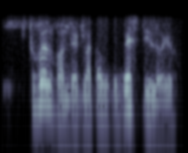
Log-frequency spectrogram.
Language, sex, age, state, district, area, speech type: Nepali, male, 18-30, West Bengal, Darjeeling, rural, conversation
